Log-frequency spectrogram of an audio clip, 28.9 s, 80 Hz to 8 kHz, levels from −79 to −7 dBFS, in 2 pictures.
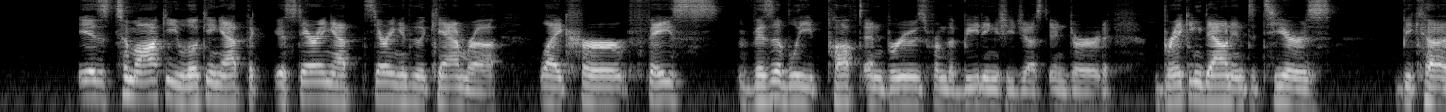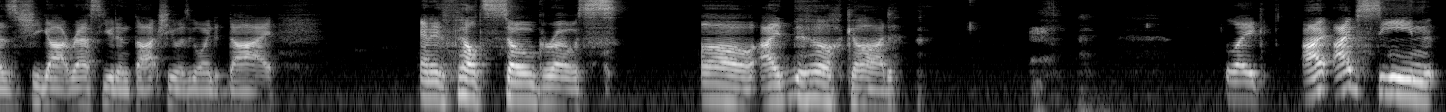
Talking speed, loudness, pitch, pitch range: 110 wpm, -24 LUFS, 120 Hz, 110-130 Hz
